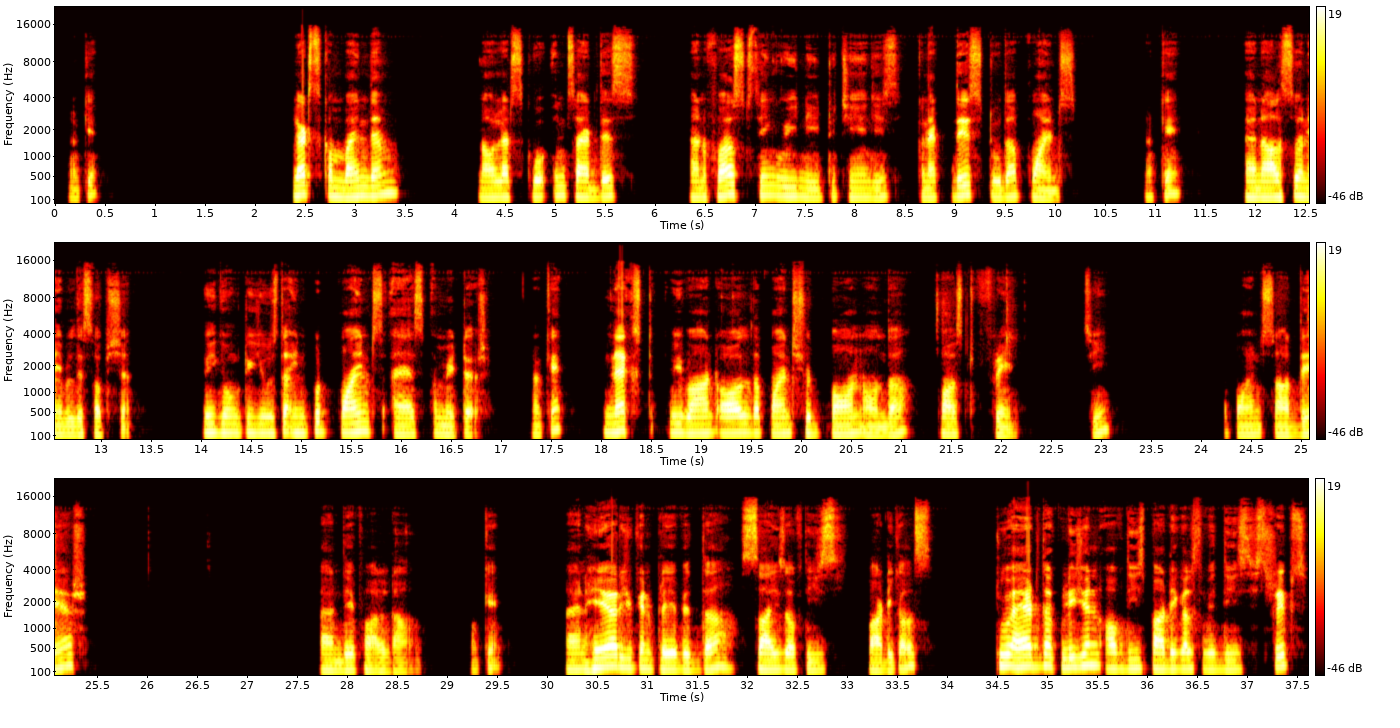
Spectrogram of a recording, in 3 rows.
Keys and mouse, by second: 1.0-1.4 ctrl+shift+drag, 3.1-4.3 drag, 4.7 Tab, 5.6 click, 7.1 click, 8.0-9.9 drag, 10.7 click, 12.7 click, 17.9 click, 19.1-22.0 drag, 22.4 middle drag, 23.6 z, 25.0 KP_1, 25.9 ctrl+KP_3, 26.6 space, 28.0 space, 28.4 click, 31.0 click, 33.6 click, 34.2 click, 37.5 shift+a.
